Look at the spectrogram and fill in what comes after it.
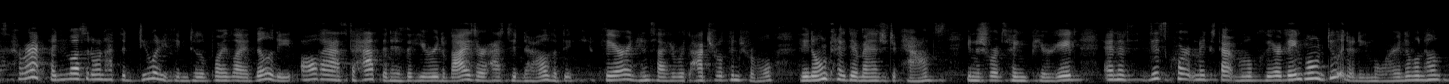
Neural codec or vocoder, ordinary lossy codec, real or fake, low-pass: autoencoder, 22.05 kHz, a latent of 192 numbers a frame, VITS, trained on one speaker; AAC, 32 kbps; fake; 7.2 kHz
